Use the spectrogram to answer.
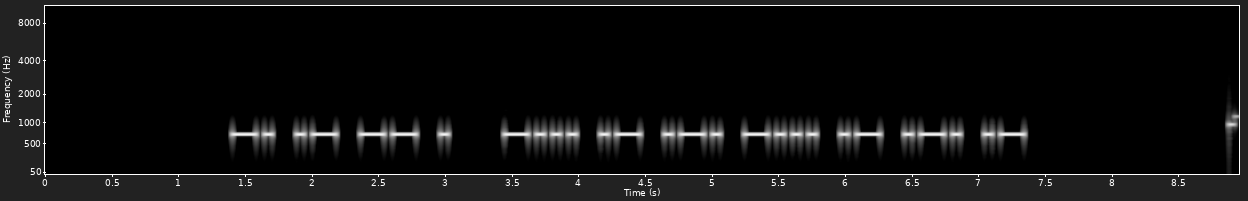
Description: Morse code, heard as a keyed tone, about 21 wpm, 700 Hz. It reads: NAME BARBARA
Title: Practice QSO - Exchange 1 - Beginning - 20wpm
